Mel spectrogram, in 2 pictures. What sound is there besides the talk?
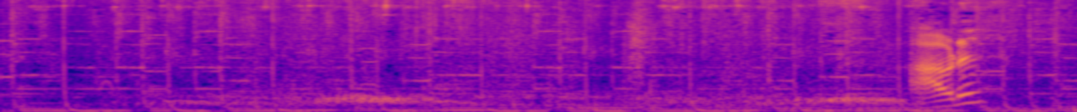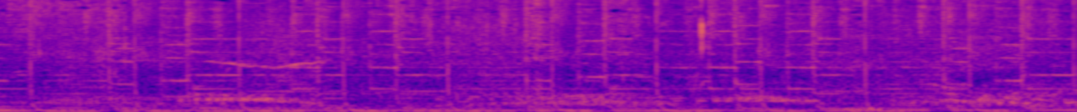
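pigeons cooing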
